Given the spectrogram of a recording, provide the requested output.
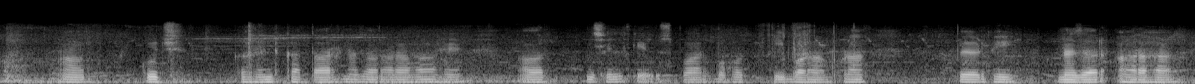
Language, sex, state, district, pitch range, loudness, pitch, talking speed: Hindi, male, Bihar, Saharsa, 110-115 Hz, -21 LUFS, 115 Hz, 110 wpm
